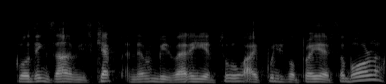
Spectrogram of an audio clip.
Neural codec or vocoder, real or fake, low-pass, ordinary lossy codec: codec, 16 kHz, 4.8 kbps, FACodec; fake; none; none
